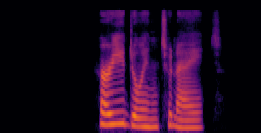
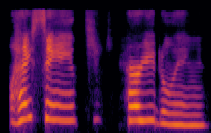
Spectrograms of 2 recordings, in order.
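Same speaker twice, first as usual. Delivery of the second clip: usual speaking voice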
